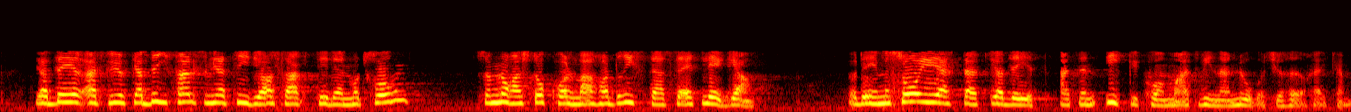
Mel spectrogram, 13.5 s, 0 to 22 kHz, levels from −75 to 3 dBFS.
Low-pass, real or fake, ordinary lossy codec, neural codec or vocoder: 7.2 kHz; real; AAC, 16 kbps; none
